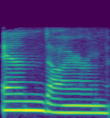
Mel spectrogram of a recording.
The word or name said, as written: andiron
